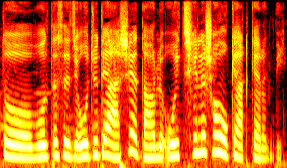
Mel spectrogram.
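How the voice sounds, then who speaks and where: High-pitched young woman telling her story. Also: moderate pace, faint music behind. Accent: Bangladeshi. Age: young adult. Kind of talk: informal personal storytelling.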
